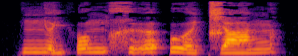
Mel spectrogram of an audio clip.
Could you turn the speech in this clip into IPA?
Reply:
ɲ ə̰˧˨ j ʔ o˧ ŋ x ɨ̰˧˥ ə̯ ʔ u˧˩ ə̯ t͡ɕ a˨˦ ŋ

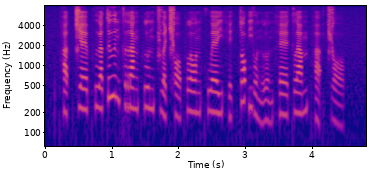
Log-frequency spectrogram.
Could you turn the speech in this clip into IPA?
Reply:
pʰ a˨˩ t̚ t͡ɕ ɛː˧ pʰ ɯ˧ a̯ t ɯː˥˩ n k r a˧ ŋ pʰ l u˧ n t͡ɕ u˨˩ a̯ t͡ɕʰ ɔː˩˦ pʰ l ɔː˧ n kʰ w ɛː˧ j h e˨˩ k̚ t ɔ˥˩ ʔ j o˨˩ n l o˩˦ n h ɛː˧ k l a˦˥ m pʰ a˨˩ ʔ t͡ɕ ɔː˨˩ k̚

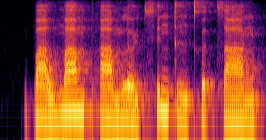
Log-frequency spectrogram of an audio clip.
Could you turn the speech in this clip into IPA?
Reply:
p aː˨ w m aː˥ m pʰ aː˨ m l ɵ˨˩ ɥ t͡sʰ ɪ˥ ŋ t̪ ɪ˨˩ ŋ kʰ ɵ˨ t̚ s aː˧ ŋ

